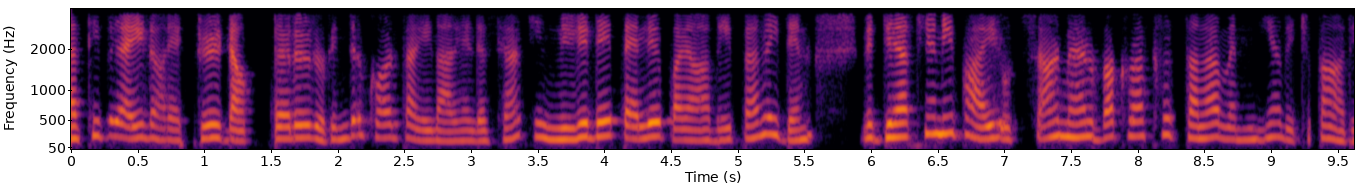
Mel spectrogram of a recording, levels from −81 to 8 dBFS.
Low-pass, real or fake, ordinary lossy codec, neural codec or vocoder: 3.6 kHz; fake; none; codec, 16 kHz, 0.5 kbps, X-Codec, HuBERT features, trained on general audio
